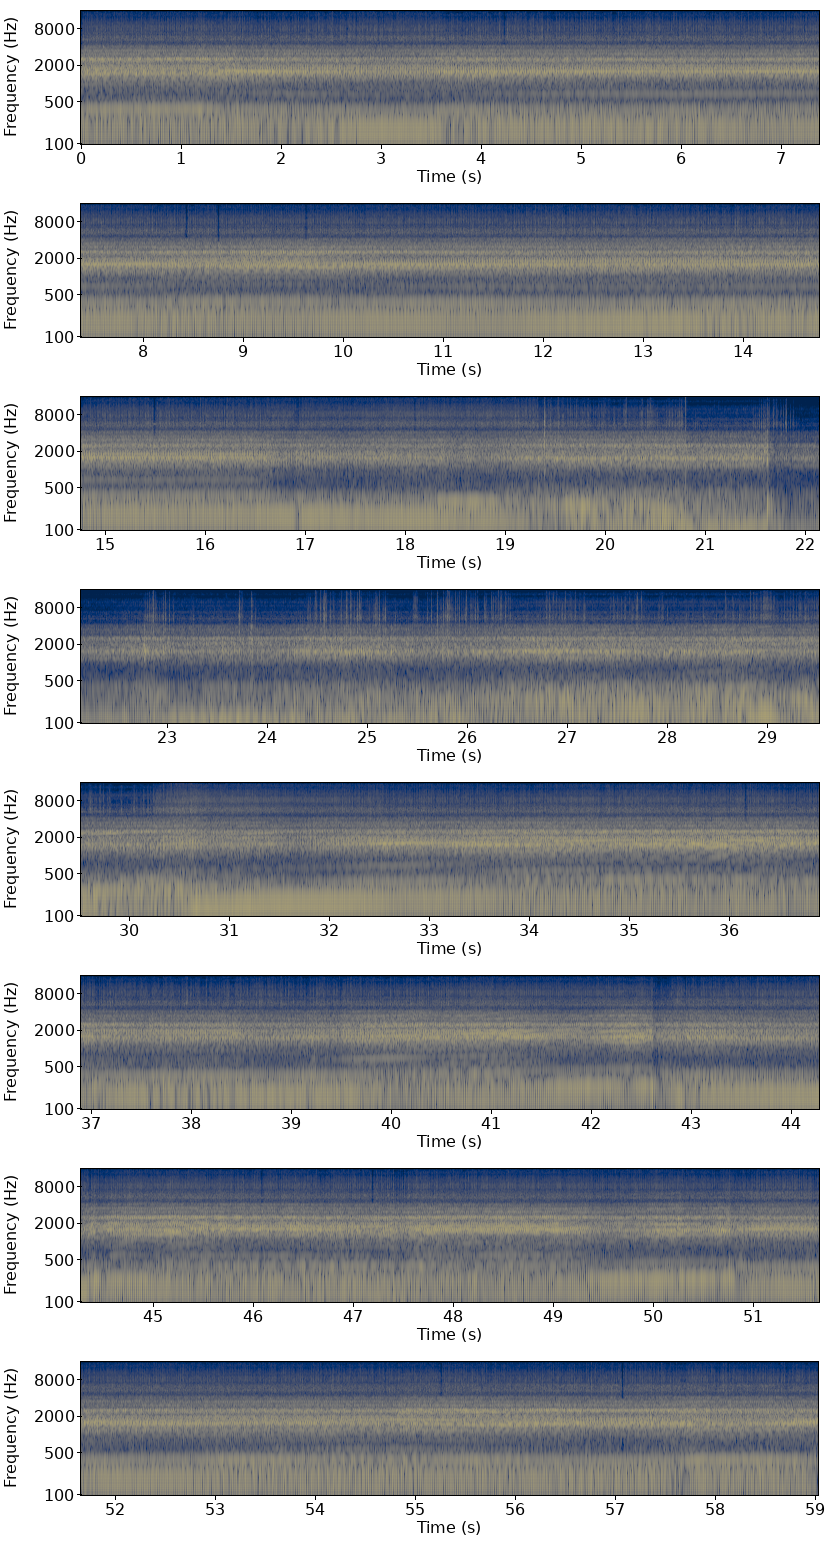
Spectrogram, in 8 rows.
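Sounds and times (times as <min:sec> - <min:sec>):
motorcycle engine: 0:00.0 - 0:59.0
wind rumble on microphone: 0:16.7 - 0:45.3.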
